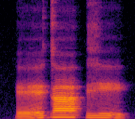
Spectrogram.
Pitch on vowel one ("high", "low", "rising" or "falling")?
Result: rising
